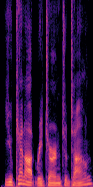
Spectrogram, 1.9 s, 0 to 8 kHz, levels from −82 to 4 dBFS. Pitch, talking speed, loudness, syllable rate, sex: 105 Hz, 160 wpm, -20 LUFS, 4.1 syllables/s, male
